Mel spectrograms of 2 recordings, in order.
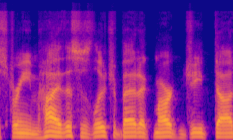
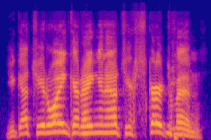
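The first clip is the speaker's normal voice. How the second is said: bad, very high, put-on Scottish accent; 11 semitones higher than usual. Retelling a house story about Jock, speaking in a bad Scottish accent. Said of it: "can't do a Scottish accent".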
